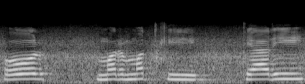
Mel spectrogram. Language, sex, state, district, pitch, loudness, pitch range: Hindi, female, Haryana, Jhajjar, 235 Hz, -14 LUFS, 230-250 Hz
